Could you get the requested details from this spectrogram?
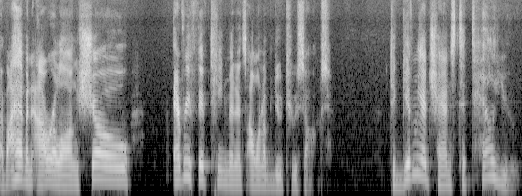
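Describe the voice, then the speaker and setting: A man talking as a podcast guest in a casual interview, animated and opinionated as he tells stories. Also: medium pitch, no room sound, clean studio sound. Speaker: podcast guest, show business historian.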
